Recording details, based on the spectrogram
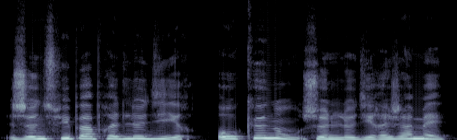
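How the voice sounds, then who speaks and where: A woman's voice: on the high side, normal speed, dark tone, natural voice. A woman voicing a frightened, timid peasant man who talks nervously and pleads.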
